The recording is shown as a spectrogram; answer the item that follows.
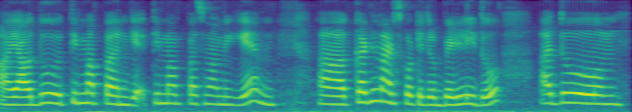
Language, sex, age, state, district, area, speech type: Kannada, female, 18-30, Karnataka, Tumkur, urban, spontaneous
